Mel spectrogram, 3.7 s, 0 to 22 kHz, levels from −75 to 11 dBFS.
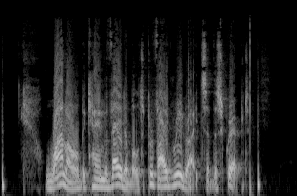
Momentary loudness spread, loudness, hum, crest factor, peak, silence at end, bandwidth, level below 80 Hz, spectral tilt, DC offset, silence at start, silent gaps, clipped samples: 13 LU; -17 LUFS; none; 12 dB; -6 dBFS; 0.45 s; 16 kHz; -48 dBFS; -5.5 dB/octave; under 0.1%; 0.05 s; none; under 0.1%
